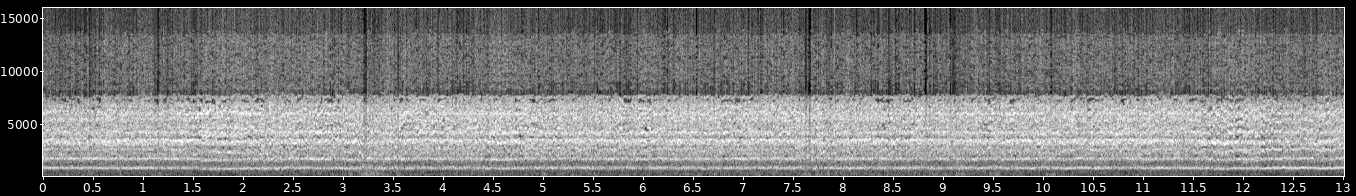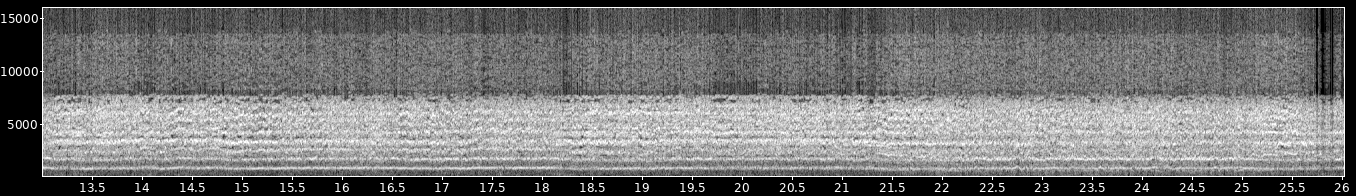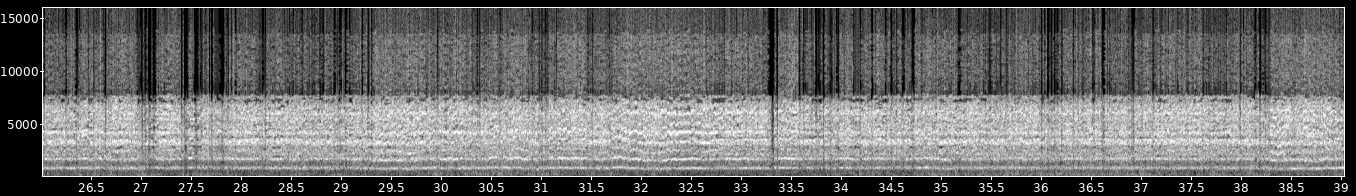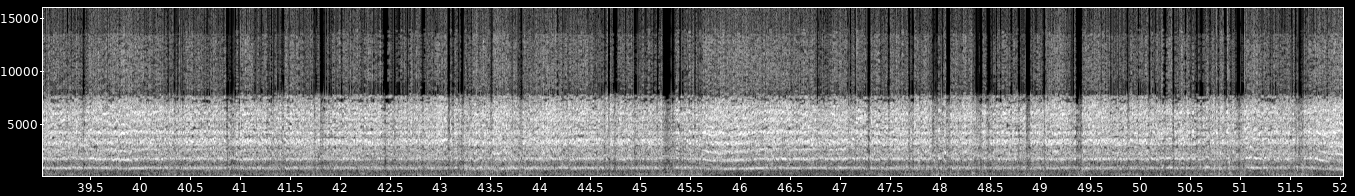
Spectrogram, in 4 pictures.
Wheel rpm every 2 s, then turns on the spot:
230, 230, 230, 230, 230, 230, 220, 230, 230, 220, 220, 200, 200, 230, 230, 230, 230, 230, 230, 230, 240, 230, 230, 230, 230, 230.
none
